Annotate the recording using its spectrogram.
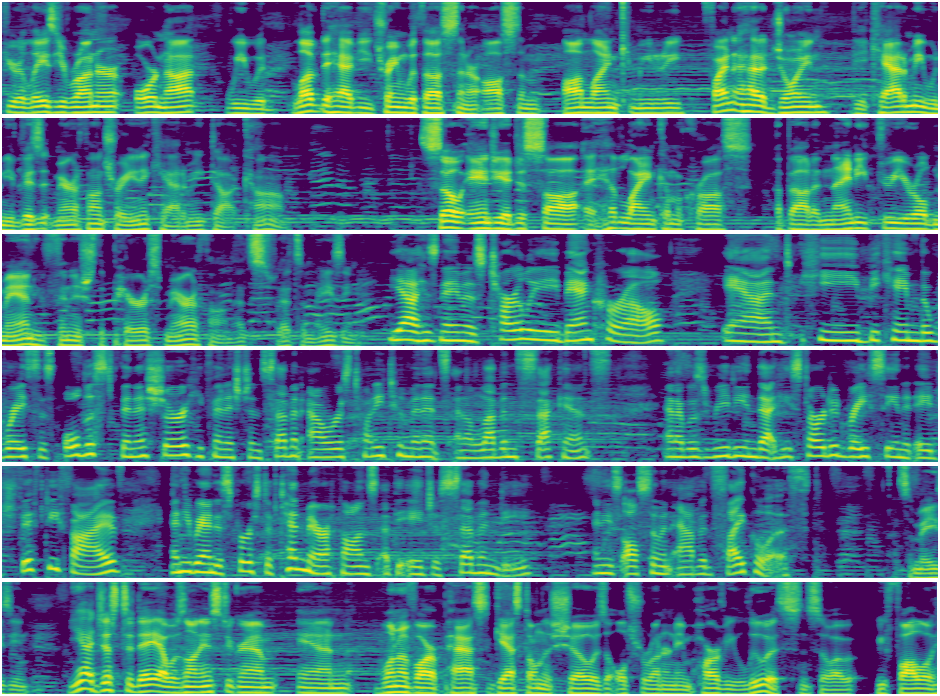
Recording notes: The Boulderthon in Boulder, Colorado. Doing a live podcast episode at the expo.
